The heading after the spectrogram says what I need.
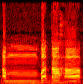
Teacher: نون ساکن کے بعد با آ جائے تو پھر وہاں پر نون کو چھوڑ کر میم کو ادا کیا جاتا ہے۔ یہاں پر اقلاب والا قاعدہ چلتا ہے، یعنی نون کو میم سے تبدیل کر کے پڑھیں گے۔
